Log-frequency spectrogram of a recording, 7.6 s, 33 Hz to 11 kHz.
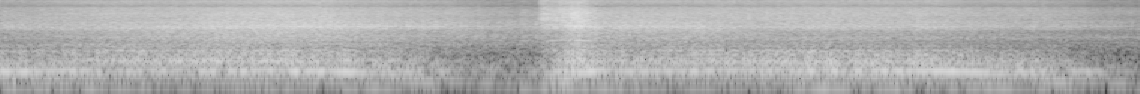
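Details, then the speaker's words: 1966 Mustang, 650 double-pumper Holley carburetor, in neutral: engine holds revs on throttle, then dies the moment gas is released unless pumped; idle screw adjustment didn't help; fixed by adjusting the idle transfer slot. "see so the moment that I let off the gas it it died on me so every single time I had to basically like mash on the gas uh several times you know pump the gas"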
